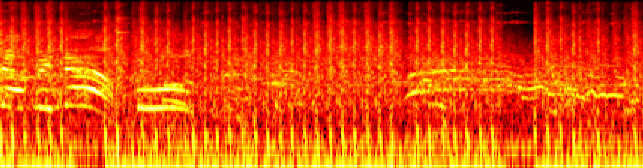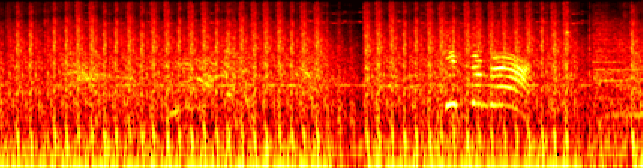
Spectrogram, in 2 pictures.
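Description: Sustained, dense gunfire from many weapons in the Red Dead Redemption video game, loud and continuous throughout, with shouted voices cutting in over the shooting.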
